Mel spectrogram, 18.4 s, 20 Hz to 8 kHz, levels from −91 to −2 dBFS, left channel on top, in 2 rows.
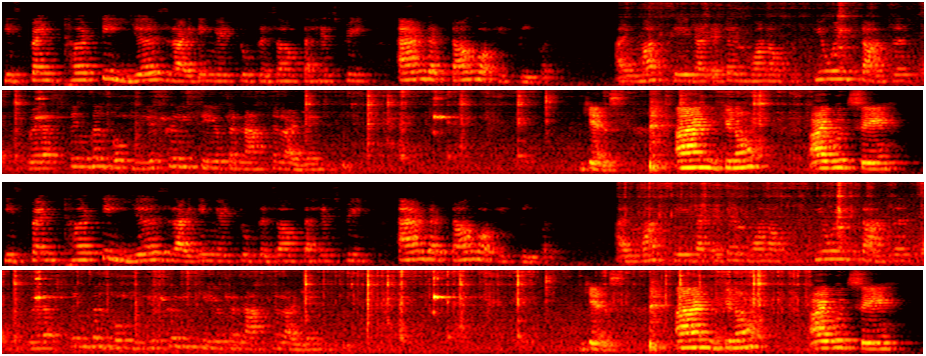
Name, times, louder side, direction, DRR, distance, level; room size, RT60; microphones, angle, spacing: voice 1, 0.0-3.6 3.9-5.5 6.1-7.8 8.1-9.1 9.5-12.7, left 1 dB, 65° left, -1 dB, 1.3 m, -43 dB
sound 1, 6.1-17.3, right 11 dB, 55° right, 0.3 m, -40 dB
voice 2, 15.0-15.4 15.7-16.8 17.3-18.1, left 2 dB, 5° left, -4 dB, 0.7 m, -30 dB
3.2 x 2.7 x 3.9 m, 0.43 s
head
